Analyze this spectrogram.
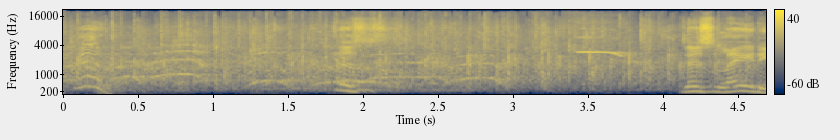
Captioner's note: audience applauding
